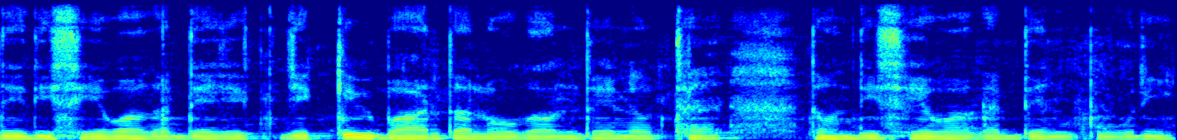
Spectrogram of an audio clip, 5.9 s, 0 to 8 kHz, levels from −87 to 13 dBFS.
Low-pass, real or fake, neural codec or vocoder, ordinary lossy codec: none; fake; codec, 16 kHz, 8 kbps, FreqCodec, larger model; none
